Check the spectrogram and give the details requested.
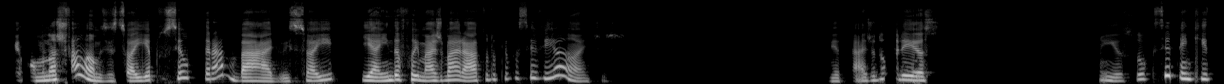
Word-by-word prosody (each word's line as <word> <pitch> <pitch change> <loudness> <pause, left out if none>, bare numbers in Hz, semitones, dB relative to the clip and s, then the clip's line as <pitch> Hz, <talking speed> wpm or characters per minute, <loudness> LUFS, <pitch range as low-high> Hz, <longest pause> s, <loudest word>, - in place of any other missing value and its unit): É 175 - -12
como 175 +1 -1
nós 210 +2 +5
falamos 155 -6 +2
isso 150 +3 -5
aí 165 +2 +3
é - - +2
para 195 - -24
o - - -17
seu 295 +2 0
trabalho, 165 - +1
isso 145 +4 -4
aí 190 +8 0 0.3
e 185 -1 +3
ainda 180 +6 +4
foi 215 +1 +2
mais 175 -1 +1
barato 185 -1 +2
do 225 - -7
que 255 - -13
você 280 +2 -5
via 295 +9 0
antes. 150 -1 -9 2.1
Metade 150 +5 -7
do 250 - -6
preço. 200 +1 +2 1.7
Isso, 160 -5 -6
o 240 - -3
que - - -24
você 415 - +4
tem 270 -11 +2
que 240 -1 -2
190 Hz, 155 wpm, -24 LUFS, 165-235 Hz, 2.1 s, nós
